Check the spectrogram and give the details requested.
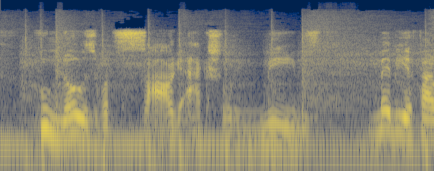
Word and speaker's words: Sahg: There's a silent H in there, and I would forget if the H was the second letter or the last letter. Who knows what Sahg actually means?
